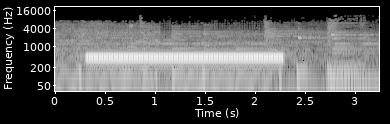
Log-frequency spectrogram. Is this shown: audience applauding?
no

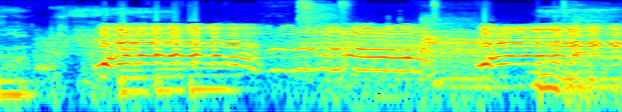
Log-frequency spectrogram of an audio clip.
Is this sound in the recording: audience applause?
no

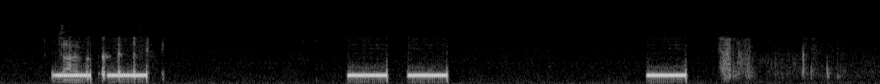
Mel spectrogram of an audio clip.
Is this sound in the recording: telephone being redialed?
yes

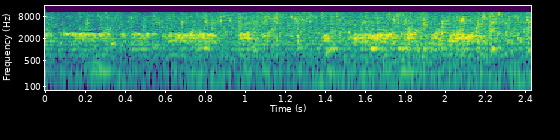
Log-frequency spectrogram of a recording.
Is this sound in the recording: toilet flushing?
yes

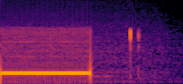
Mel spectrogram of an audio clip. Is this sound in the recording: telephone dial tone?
yes

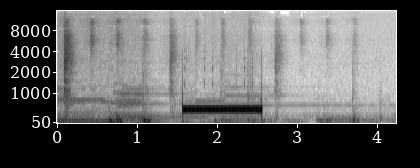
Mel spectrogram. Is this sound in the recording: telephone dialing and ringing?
yes

